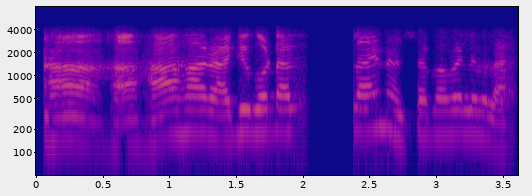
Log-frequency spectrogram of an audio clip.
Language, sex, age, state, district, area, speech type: Sindhi, male, 60+, Maharashtra, Thane, urban, conversation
